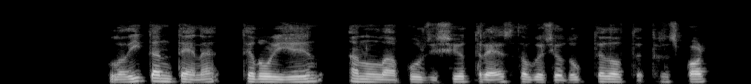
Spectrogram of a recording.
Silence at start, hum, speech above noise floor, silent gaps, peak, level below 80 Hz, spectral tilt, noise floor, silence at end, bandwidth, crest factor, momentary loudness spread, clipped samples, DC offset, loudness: 1.1 s; none; over 69 dB; 2.28-2.40 s, 3.31-3.48 s; -4 dBFS; -64 dBFS; -6.5 dB/octave; under -90 dBFS; 0.45 s; 7.6 kHz; 18 dB; 11 LU; under 0.1%; under 0.1%; -21 LUFS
